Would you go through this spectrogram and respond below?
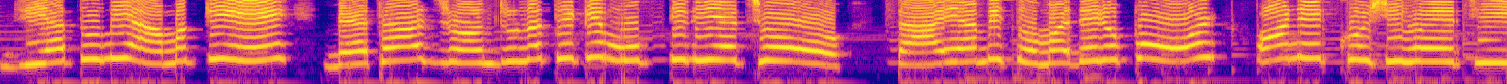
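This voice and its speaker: A woman voicing a kind, grateful magical golden fish in an animated children's cartoon. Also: very high voice. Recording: music behind the voice.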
